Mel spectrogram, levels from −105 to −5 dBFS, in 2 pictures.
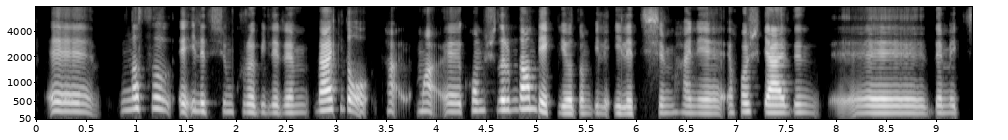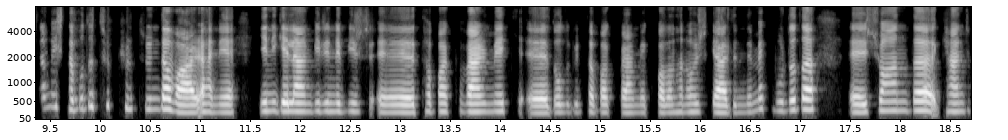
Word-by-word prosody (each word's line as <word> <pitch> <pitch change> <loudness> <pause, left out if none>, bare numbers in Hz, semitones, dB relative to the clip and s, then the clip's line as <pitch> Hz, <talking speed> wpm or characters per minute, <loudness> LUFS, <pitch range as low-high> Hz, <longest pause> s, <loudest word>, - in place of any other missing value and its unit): eee, 225 -4 -3 0.2
nasıl, 295 +1 -3
eee, 215 - -1
iletişim 225 -1 -8
kurabilirim? 200 -1 -6
Belki 270 +3 +5
de 275 - +3
o - - -3 0.2
ta - - -10 0.2
ma 230 0 -6
eee, 220 0 -4
komşularımdan 260 +4 +1
bekliyordum 180 -5 0
il 185 -2 -13
iletişim, 180 +2 -6
hani 180 -3 -6 0.2
hoş 220 0 -3
geldin, 195 0 +3 0.2
eee, 185 - 0
demek 185 0 -7
için. 275 - -26
Ama, 335 - -18
işte, 280 -5 -7
bu 290 - -11
da 350 - -2
Türk 375 +3 -15
kültüründe 280 -2 +1
var. 195 -1 +8
Hani, 200 -1 0 0.3
yeni 230 0 -3
gelen 225 -1 +4
birine 225 -1 -6
bir, 225 -1 -10
eee, 200 0 +3
tabak 220 +1 -4 0.2
vermek, 220 +1 +4 0.2
eee, 185 0 +3
dolu 205 0 -7
bir 205 - -16
tabak 200 -2 -5
vermek 195 0 -5
falan, 195 0 -2
hani, 210 0 -10
hoş 215 0 -8
geldin 195 -1 +2
demek. 275 +6 -10
Burada 245 +3 -2
da, 270 -1 +8 0.4
eee, 205 0 +3
şu 245 +4 -3
anda 245 0 +4
kendi 225 +1 -4
215 Hz, 165 wpm, -23 LUFS, 195-245 Hz, 0.4 s, var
